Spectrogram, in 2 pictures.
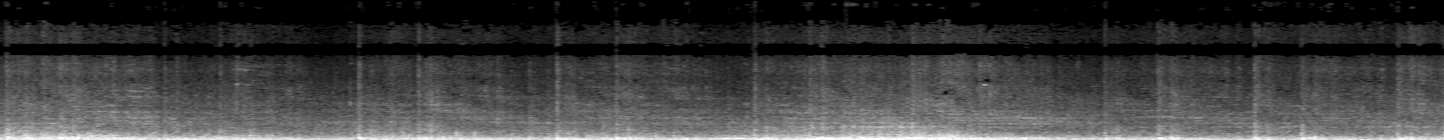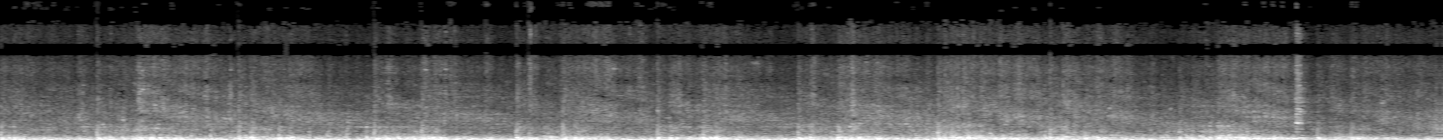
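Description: Freight train cars rolling past: steel wheels clicking over rail joints amid a steady, loud clatter of the moving cars.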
